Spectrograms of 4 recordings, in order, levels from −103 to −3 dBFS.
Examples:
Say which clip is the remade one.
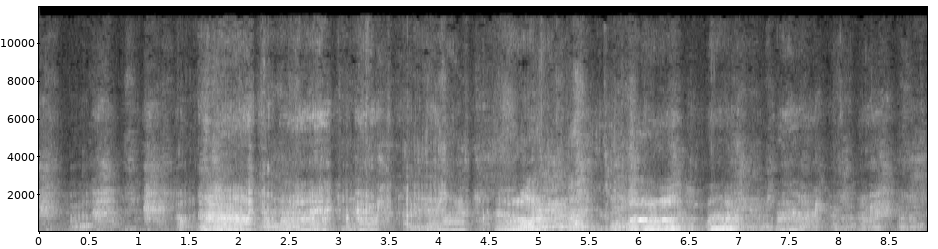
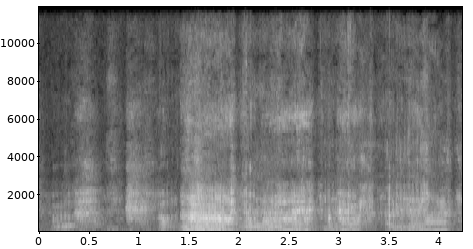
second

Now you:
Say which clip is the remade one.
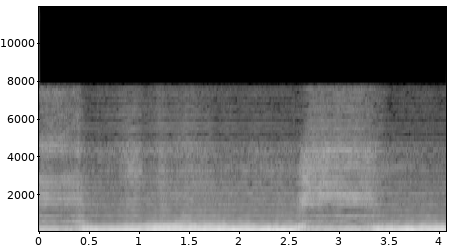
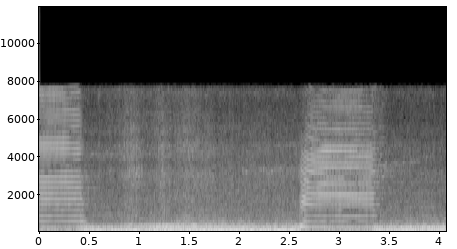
first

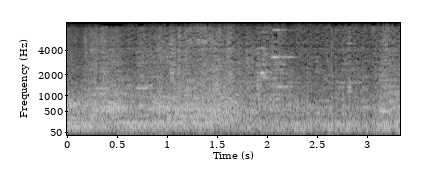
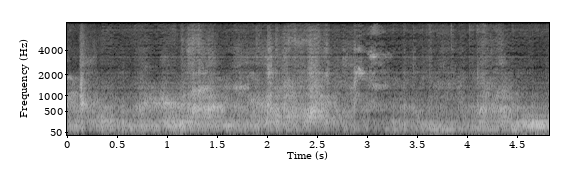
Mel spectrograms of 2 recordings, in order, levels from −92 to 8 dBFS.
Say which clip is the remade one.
second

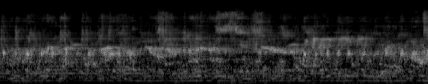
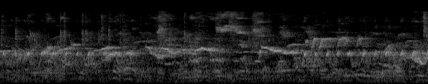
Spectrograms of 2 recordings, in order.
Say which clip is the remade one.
first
